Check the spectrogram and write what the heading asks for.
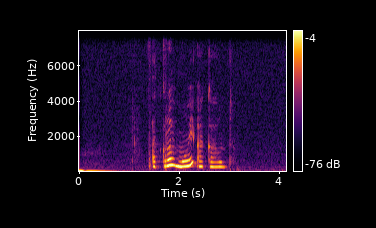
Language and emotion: Russian, neutral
